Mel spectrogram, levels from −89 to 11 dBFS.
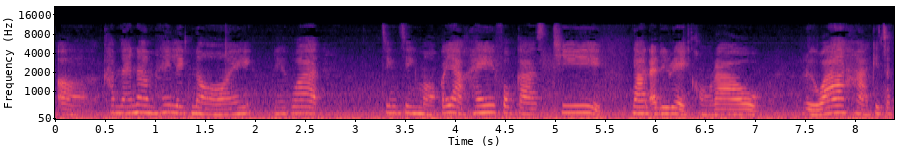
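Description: Throughout, the speech sounds watery and swirly, with nothing above 11.3 kHz. The likely cause is MP3 compression at a starved bitrate, near 48 kbps.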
